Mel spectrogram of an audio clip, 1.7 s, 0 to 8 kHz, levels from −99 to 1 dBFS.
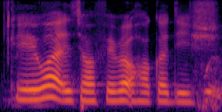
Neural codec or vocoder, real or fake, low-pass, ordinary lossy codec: none; real; none; none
